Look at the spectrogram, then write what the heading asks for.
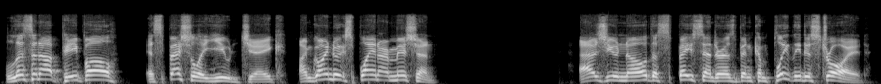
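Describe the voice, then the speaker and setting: No-nonsense commando leader, game dialogue, higher-than-average pitch, authoritative, emphatic, dry sound. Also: male voice, expressive, moderate pace, pushed and bright, no echo. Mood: stern. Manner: authoritative, clipped, emphatic briefing. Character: stern, no-nonsense male special forces team leader. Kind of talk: video game voice acting.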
